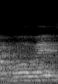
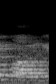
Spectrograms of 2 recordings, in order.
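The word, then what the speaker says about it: vowel: वाउल को pronounce करने की बड़ी प्रॉब्लम्स होती है मोस्टली स्टूडेंट्स के साथ, तो इसको हम ना वोवेल से वोवेल प्रोनाउंस नहीं करते, वा उल प्रोनाउंस करते हैं।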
